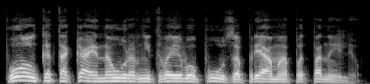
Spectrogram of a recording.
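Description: A man's voice: medium pitch, animated, moderate pace, no room sound, pitched above the performer's own voice, lightly acted. A man voicing a short-tempered male hacker who barks orders and insults his partner, for an audiobook. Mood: bossy. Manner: shouting, impatient, insulting.

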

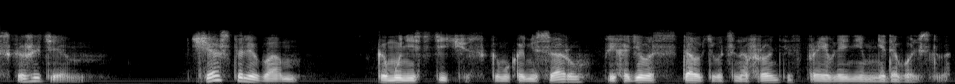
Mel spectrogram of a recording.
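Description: A man's voice: sits low, lively intonation, a little slow, no room sound. A man voicing a stern old male prison camp inmate who asks hard, probing questions, in a phone-like narrow recording.

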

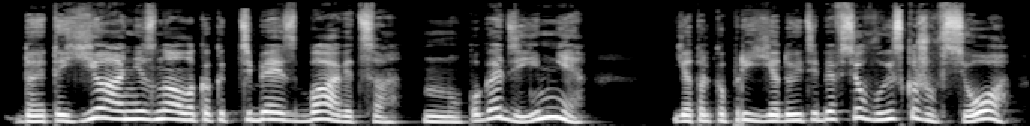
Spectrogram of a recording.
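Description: A woman reading aloud and voicing a domineering middle-aged aunt who bursts into shrill, indignant outbursts. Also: sing-song, moderate pace, darkish tone.

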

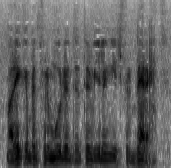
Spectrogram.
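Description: In a hissy old radio play recording, an actor with a Netherlands Dutch accent plays a seasoned, wry, fatherly older police detective. His deep voice sounds bright and forceful as he speaks deliberately and somewhat ornately, almost lecturing.

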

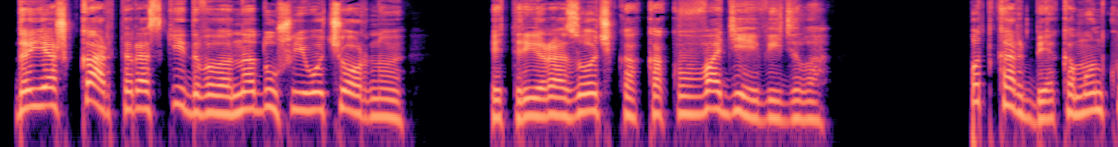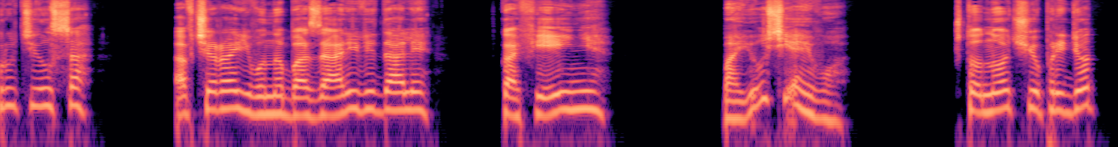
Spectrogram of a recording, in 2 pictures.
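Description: A woman's voice: fairly low pitch, darkish tone, dry recording, studio quality, natural voice. A reader voicing an old grandmother who shrilly curses and accuses a neighbour in an audiobook. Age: older. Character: old grandmother, bitter, cursing, superstitious.

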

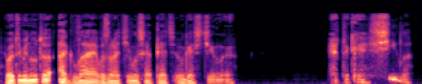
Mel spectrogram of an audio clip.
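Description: A man reading a classic novel aloud as an audiobook narrator, in measured storytelling. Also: deep voice, level tone, darkish tone, no room sound, studio quality.

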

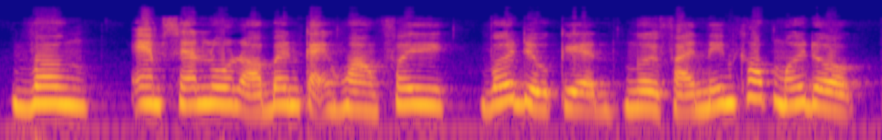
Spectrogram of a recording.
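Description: A woman's voice: high voice, a little fast, soft background music, close to an everyday voice. A woman voicing a timid, loyal young maidservant with an anxious, devoted manner in a storybook reading.

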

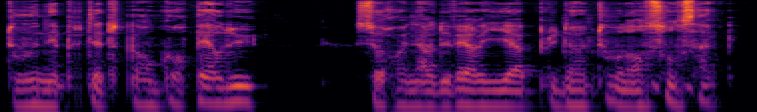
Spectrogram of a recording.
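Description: A man voicing a jovial, gossipy old male peddler in a storybook reading, hearty and loud. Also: lowish voice, level tone, normal speed, husky. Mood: urgent.

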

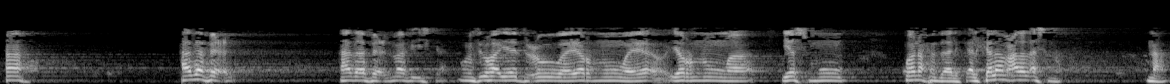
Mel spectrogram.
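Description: A man's voice: sits high, steady tone, normal speed, long pauses. A man teaching a classroom grammar lesson, quizzing his students and spelling out word forms. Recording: dull long-reverb lecture hall recording.

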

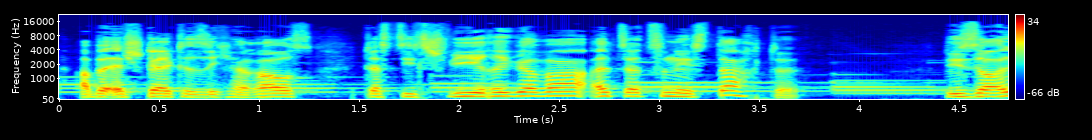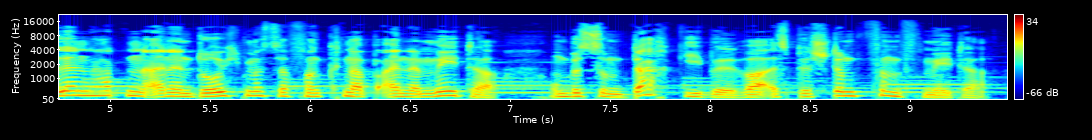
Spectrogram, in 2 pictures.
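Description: A man narrating a fantasy audiobook in a measured, even reading. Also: fairly high pitch.

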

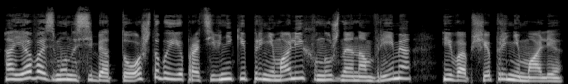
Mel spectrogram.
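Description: A reader voicing the spirit of an older father, calm and condescending, who lectures with mocking haughtiness in an audiobook. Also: sits high, brisk, no room sound, studio quality. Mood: haughty. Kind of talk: audiobook character reading.

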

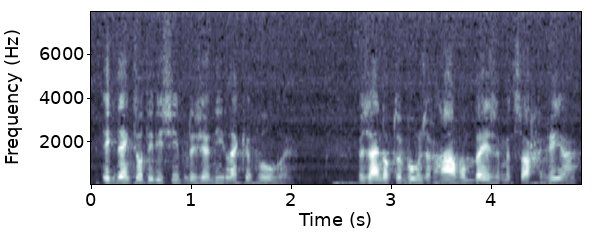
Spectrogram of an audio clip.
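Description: A man preaches a conversational Bible-teaching sermon to a gathered congregation, animated and firing rhetorical questions at his listeners. His mid-range voice moves fast, and the low-quality recording carries a little hiss or hum.

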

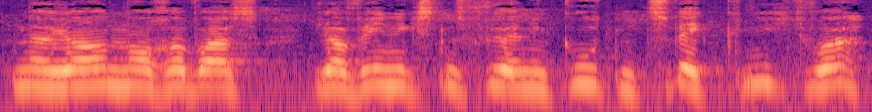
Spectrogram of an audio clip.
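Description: An actor playing a gruff but kindly old caretaker with a Bavarian accent in a 1970s radio play. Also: male voice, very high-pitched, fairly even intonation, a little slow, a little mellow. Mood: good-natured. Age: older. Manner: folksy, chuckling.

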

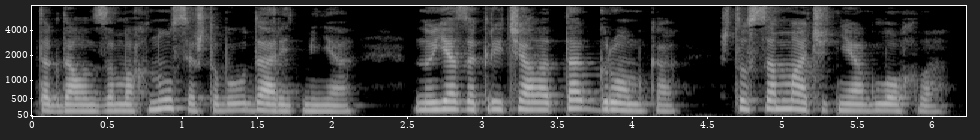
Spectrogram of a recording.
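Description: A woman narrating a first-person novel in an even, measured audiobook reading. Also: lowish voice.

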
